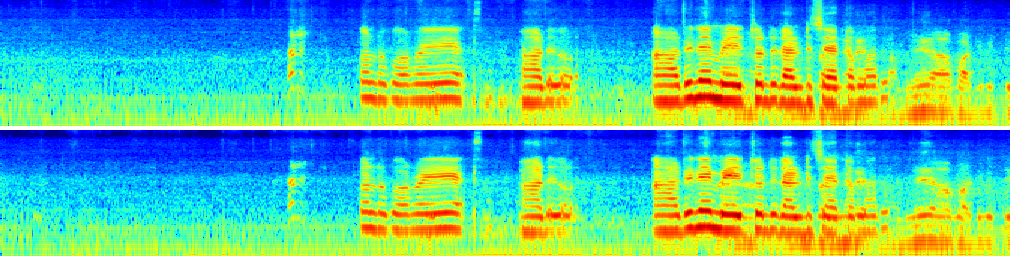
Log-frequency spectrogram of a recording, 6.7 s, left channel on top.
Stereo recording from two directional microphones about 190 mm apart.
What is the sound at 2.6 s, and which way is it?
A woman's voice, 5° left (ahead or behind).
